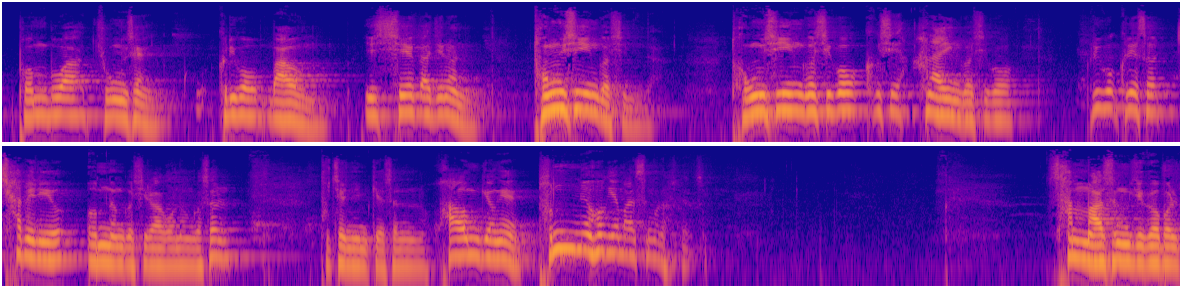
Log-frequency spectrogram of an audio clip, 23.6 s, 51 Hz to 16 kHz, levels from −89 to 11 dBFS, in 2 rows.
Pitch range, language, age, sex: 120-160 Hz, Korean, 50-69, male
